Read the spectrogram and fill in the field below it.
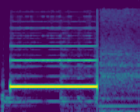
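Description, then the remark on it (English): A phone somewhere behind the speaker gives one steady, high electronic beep lasting nearly a second, fairly loud and clear, then cuts off abruptly into faint low rumbling. “And with that said, I don't know what's going on with this phone back here.”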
